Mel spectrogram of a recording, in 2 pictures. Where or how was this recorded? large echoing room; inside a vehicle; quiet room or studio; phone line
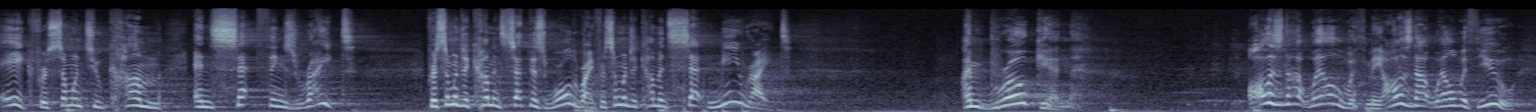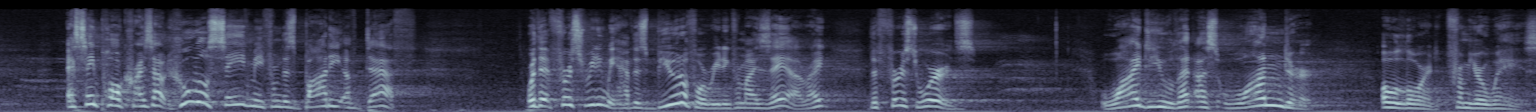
large echoing room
